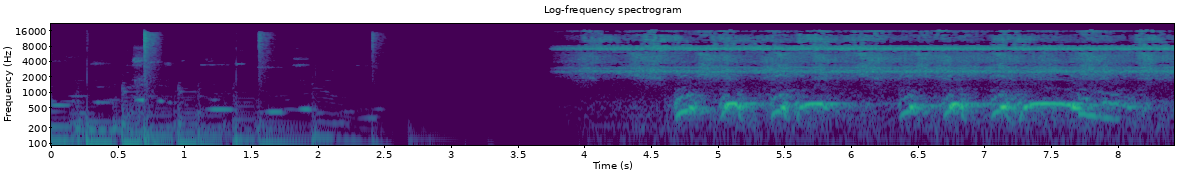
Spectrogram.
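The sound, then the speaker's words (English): A short musical passage fades to silence, then an owl hoots in two clusters of quick, wavering calls over a steady high drone of night insects. “Owls are age-old symbols of wisdom and knowledge, but they're also fascinating, elusive birds.”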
